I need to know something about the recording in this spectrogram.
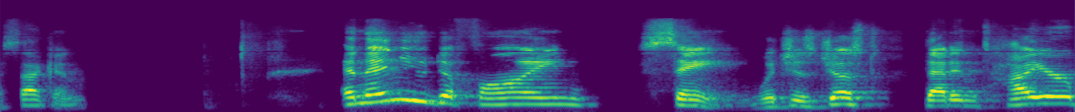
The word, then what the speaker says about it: SAME: we come to the same project which stands for self-assembling machine learning environments the l is silent um with same what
